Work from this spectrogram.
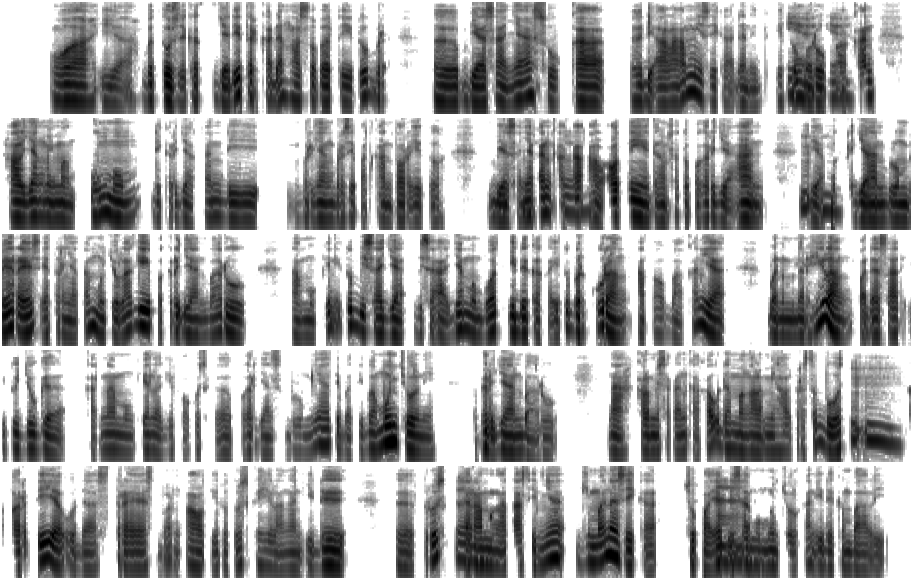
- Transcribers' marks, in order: in English: "all out"; tapping; in English: "burnout"; other background noise
- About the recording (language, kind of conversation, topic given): Indonesian, podcast, Pernahkah kamu merasa kehilangan identitas kreatif, dan apa penyebabnya?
